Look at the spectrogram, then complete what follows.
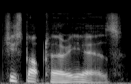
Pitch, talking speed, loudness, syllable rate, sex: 110 Hz, 185 wpm, -18 LUFS, 4.3 syllables/s, male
